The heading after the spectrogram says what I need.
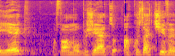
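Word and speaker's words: ég: Então, na primeira pessoa, a gente tem aí yeg, né? Esse E com acento agudo é pronunciado ye, no islandês moderno.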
